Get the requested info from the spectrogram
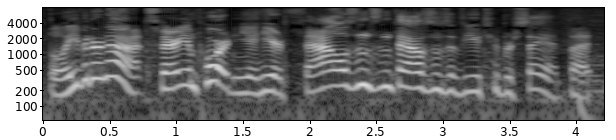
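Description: Family vlogger dad, bright and forward voice, chatty trail narration on a handheld camera. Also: male voice, high voice, lively intonation, fast talker, faint music behind. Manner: chatty, points things out as he walks. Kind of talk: casual vlog narration while hiking. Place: outdoor hiking trail in a coastal park.

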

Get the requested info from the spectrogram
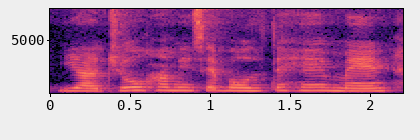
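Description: A woman's voice: high-pitched, little pitch movement, measured pace, narrow, tinny audio, slight background noise. A woman in her thirties, a lifestyle vlogger who chats to viewers while unboxing a product at home, admitting she is no expert. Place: living room at home, indoors.

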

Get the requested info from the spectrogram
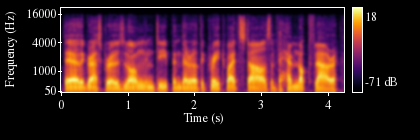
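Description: A man's voice: mid-range voice, lively intonation, moderate pace, dry recording, clean studio sound, close to an everyday voice. A man voicing a weary, sorrowful old ghost from a storybook, dreamy and sighing in manner. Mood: sad, dreamy. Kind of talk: storybook narration character.

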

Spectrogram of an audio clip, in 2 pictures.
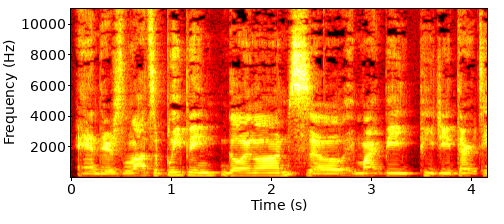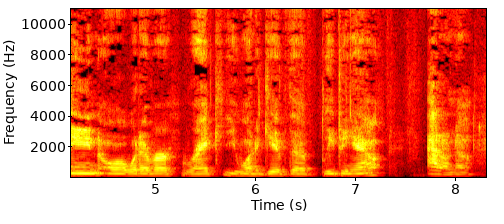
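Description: A man in his thirties hosting a video, explaining things casually to his viewers while seated in a small room. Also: mid-range voice. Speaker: YouTube host. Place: small indoor room, seated at a wooden table.

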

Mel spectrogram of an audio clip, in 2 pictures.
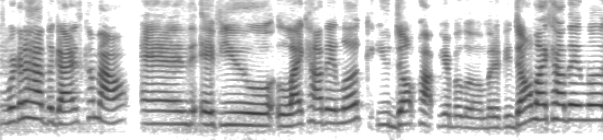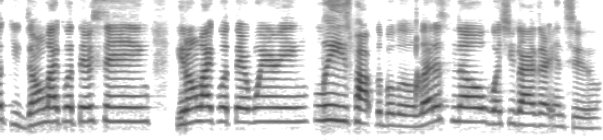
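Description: A woman hosting a dating game, upbeat and directing the contestants. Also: high voice. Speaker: show host.

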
